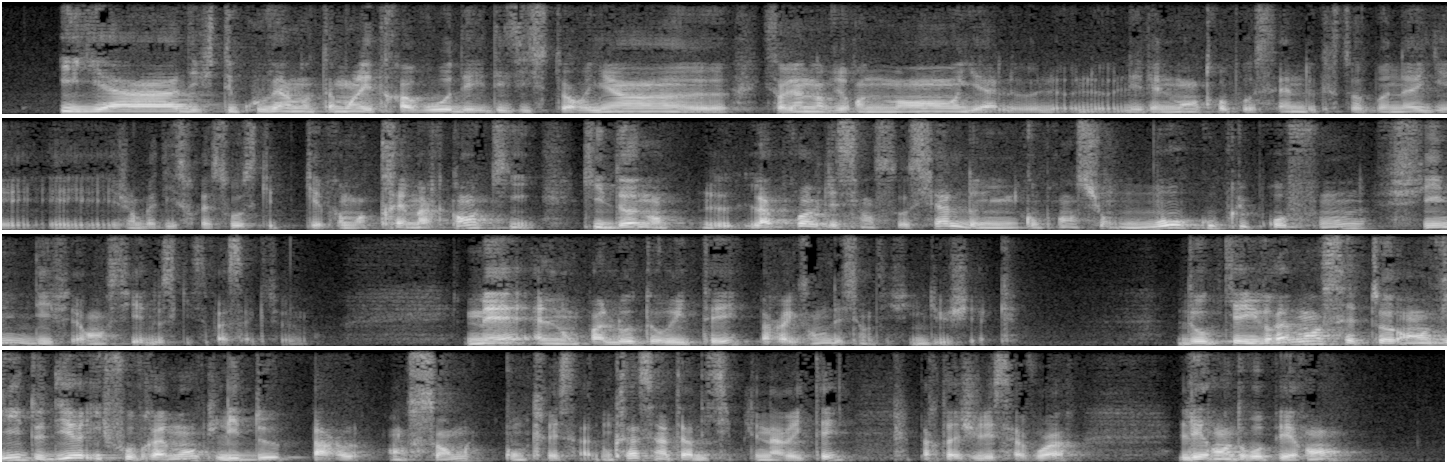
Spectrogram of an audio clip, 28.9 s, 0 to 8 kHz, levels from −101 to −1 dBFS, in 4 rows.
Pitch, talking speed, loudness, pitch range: 110 Hz, 205 wpm, -23 LUFS, 100-115 Hz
